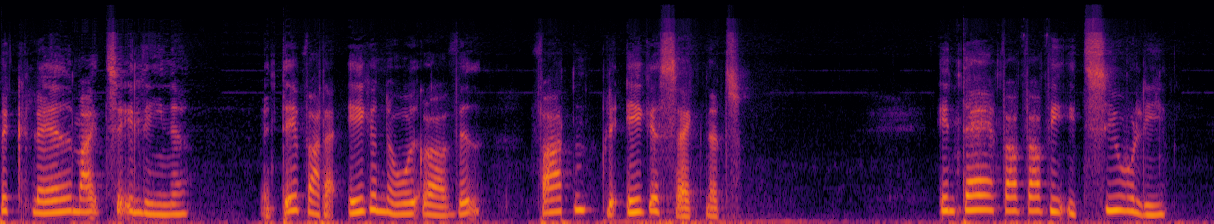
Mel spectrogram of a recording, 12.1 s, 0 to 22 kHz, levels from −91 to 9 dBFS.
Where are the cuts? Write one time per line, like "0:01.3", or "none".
0:04.2
0:10.2

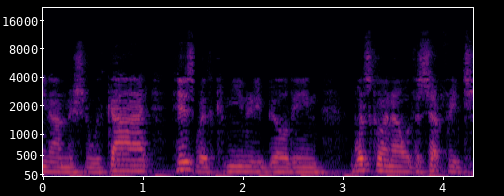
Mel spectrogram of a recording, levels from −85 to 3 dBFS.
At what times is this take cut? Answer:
0:01.5
0:03.1

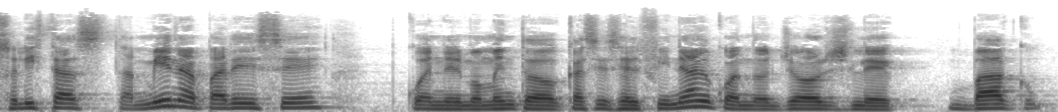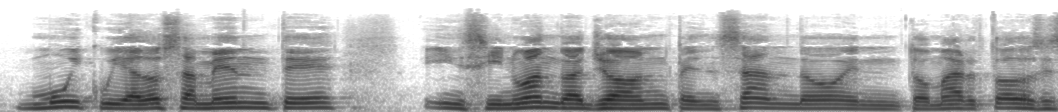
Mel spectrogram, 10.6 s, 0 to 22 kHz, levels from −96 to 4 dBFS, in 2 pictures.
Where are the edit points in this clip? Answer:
0:04.7
0:08.7

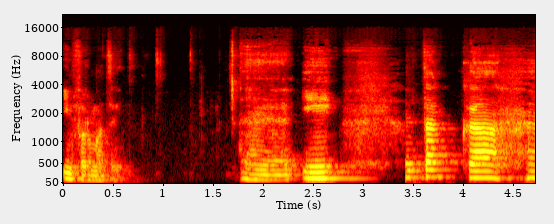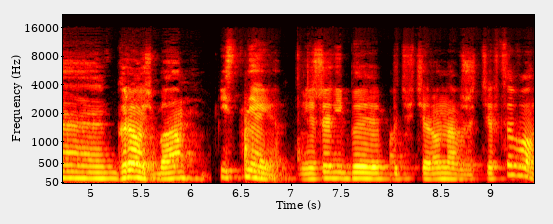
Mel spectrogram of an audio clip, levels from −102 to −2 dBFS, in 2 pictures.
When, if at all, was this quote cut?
0:03.4
0:06.2
0:08.0

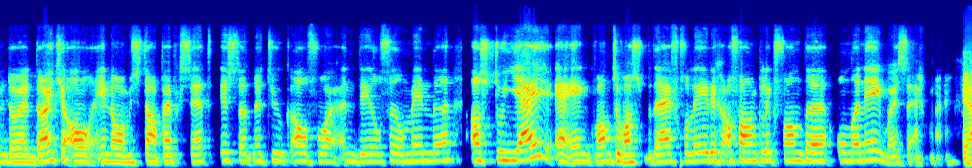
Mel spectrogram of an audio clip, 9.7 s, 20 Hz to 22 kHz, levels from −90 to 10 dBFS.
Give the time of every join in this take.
0:04.6
0:06.8

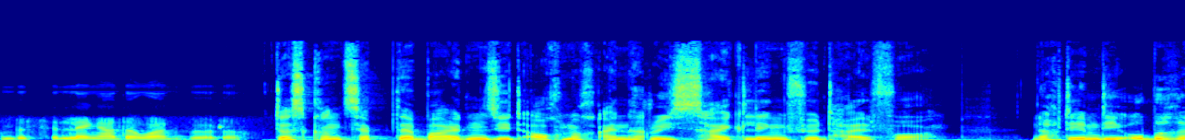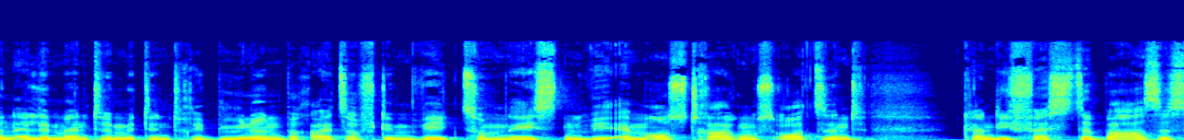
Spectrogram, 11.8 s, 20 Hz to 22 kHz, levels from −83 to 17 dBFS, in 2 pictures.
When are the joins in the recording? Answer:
0:03.2
0:04.1

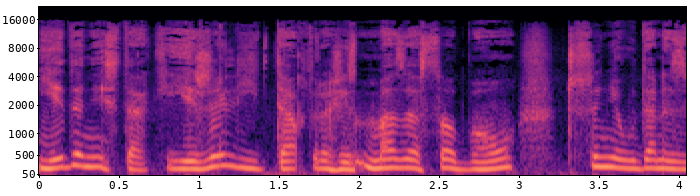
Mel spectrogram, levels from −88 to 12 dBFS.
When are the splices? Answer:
0:01.6
0:02.0

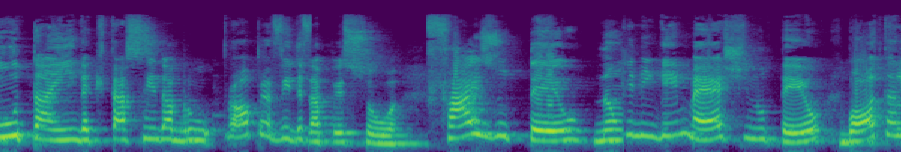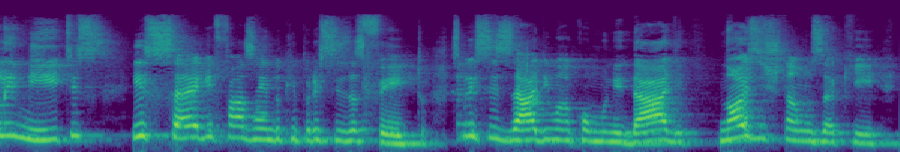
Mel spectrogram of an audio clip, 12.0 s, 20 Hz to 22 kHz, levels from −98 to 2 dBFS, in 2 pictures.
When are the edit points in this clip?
0:01.4
0:02.1
0:04.1
0:05.6
0:08.4
0:09.1

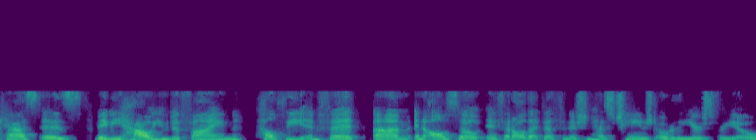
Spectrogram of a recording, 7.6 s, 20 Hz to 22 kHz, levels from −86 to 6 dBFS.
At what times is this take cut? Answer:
0:00.9
0:02.5
0:03.6

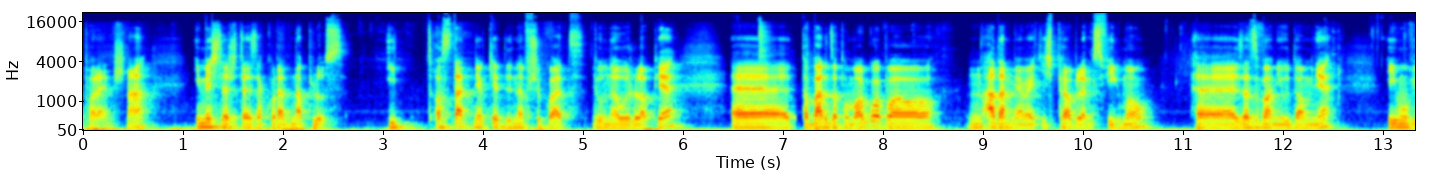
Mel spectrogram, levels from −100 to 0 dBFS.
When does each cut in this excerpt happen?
0:05.1
0:07.1

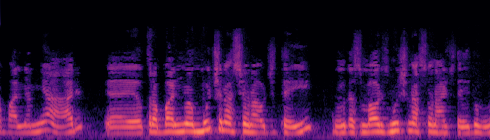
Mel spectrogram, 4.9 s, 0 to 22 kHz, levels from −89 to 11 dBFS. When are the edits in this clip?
0:00.9

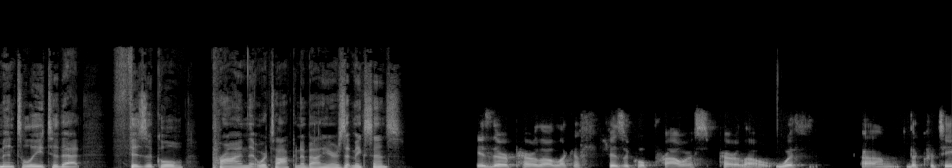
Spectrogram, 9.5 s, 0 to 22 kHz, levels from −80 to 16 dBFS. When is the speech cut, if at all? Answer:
none

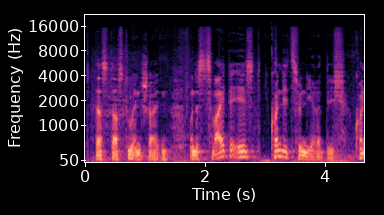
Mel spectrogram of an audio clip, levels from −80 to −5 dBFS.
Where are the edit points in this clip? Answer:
none

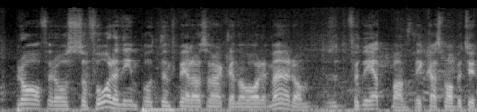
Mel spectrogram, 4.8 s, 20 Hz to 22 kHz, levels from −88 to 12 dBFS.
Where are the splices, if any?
0:01.7
0:03.6

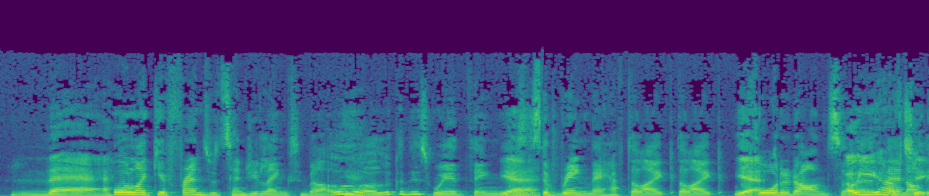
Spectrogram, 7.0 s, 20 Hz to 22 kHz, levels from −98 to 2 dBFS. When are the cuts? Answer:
0:04.0
0:05.1

